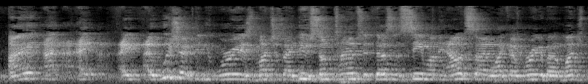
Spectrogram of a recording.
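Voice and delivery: normal talking voice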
